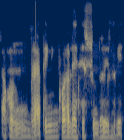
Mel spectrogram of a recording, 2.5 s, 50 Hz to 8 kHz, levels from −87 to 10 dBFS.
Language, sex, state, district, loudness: Bengali, male, West Bengal, Kolkata, -22 LUFS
